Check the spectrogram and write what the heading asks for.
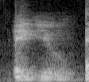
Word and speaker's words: ague: Um, let's just check how it's, it's pronounced. Um, ague. – Ague, okay. Um, and it's described as a febrile condition in which there are alternating periods of chills, fever, and sweating.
